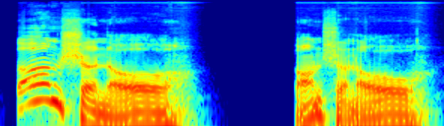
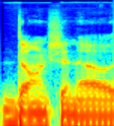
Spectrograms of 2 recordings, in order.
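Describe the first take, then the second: First: Slow, drawn-out Midwest-Irish accent; hammed-up northern accent sliding into Irish; exaggerated near-Irish accent. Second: Put-on Midwest accent teetering on Irish; mock Midwestern accent with an Irish tinge; Midwestern, almost Irish. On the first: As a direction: stretch it out in a mock Irish lilt. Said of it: "starts to sound like it's almost teetering on Irish". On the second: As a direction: say DON'T YOU KNOW with a northern, near-Irish lilt. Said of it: "The way I said it starts to sound like it's almost teetering on Irish". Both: Shown as a demonstration.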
